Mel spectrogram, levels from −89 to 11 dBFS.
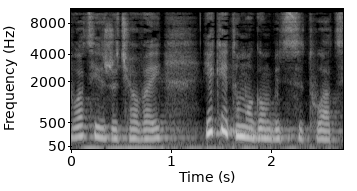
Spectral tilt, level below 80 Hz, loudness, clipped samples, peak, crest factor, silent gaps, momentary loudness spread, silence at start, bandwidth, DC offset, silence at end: -5.5 dB/octave; -52 dBFS; -22 LUFS; under 0.1%; -6 dBFS; 16 dB; none; 10 LU; 0 s; 10.5 kHz; under 0.1%; 0 s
